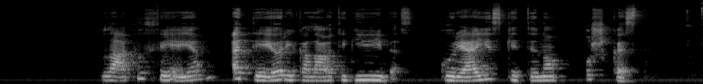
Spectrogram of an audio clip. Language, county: Lithuanian, Vilnius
